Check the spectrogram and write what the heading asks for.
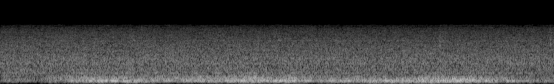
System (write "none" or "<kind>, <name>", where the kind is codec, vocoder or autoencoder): none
